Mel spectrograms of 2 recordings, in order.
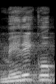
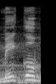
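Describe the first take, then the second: First: The first word is pronounced fully. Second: The first word is pronounced in a shortened form. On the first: The speaker calls it right. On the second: The speaker calls it wrong.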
